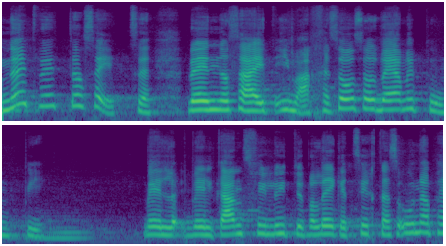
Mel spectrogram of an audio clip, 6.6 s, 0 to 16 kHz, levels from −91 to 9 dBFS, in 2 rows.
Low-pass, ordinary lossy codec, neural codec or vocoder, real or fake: 14.4 kHz; none; codec, 44.1 kHz, 7.8 kbps, DAC; fake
